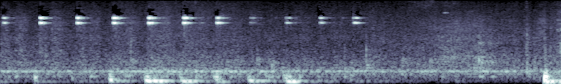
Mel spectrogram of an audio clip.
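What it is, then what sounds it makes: Leather loafer being rubbed with a polishing cloth. A black leather Regal tassel loafer is held in one hand while cloth-wrapped fingertips rub its toe for a mirror shine. About ten quick, evenly paced strokes each give a soft low brush with a bright, high squeak. The strokes then fade to a quiet hiss before one last low rub at the end.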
